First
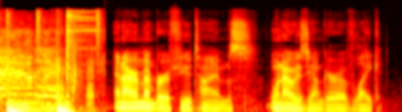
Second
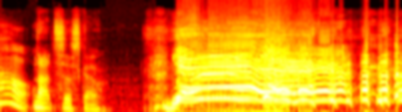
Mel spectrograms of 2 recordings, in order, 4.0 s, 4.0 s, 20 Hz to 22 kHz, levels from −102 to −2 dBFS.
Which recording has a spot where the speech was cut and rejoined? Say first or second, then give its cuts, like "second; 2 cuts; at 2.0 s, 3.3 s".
first; 1 cut; at 1.0 s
